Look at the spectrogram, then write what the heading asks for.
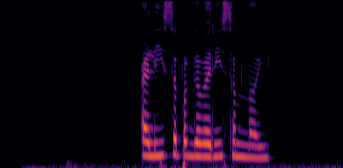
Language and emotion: Russian, neutral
